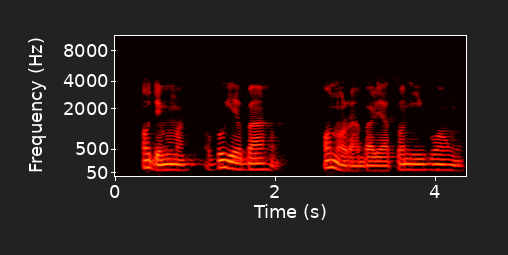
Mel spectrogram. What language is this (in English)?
Igbo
